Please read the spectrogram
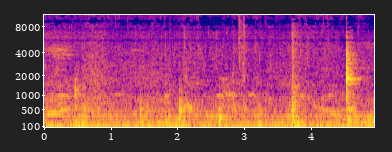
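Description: Wooden spoon stirring minced beef sauce in a pot, with scattered scrapes and knocks against the pot and one louder knock near the end, over a low steady hum.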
